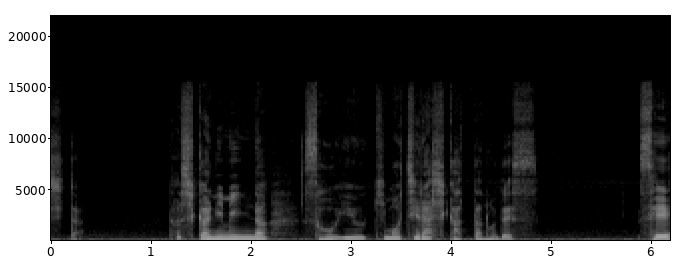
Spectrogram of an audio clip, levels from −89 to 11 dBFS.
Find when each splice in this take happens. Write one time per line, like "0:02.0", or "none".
0:01.1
